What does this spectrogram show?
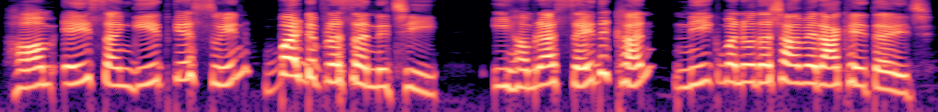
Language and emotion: Maithili, happy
